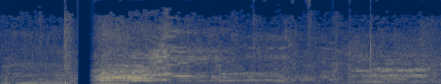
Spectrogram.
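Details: Black cow among raging, angry cattle: loud, droning moos that waver slightly in pitch, broken by a brief gap, then continuing as long bellows, with people talking nearby.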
